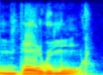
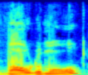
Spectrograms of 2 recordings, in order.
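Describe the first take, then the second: First: The final T is pronounced. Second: The final T is silent. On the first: The speaker calls it wrong. "not Voldemort" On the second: The speaker calls it right. "with a silent T"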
